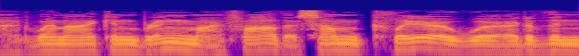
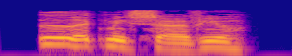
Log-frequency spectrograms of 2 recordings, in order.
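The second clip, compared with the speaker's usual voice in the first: stammering, stuttering, voice shaking, much higher pitch; 5 semitones higher than usual. Arran kneels in haste before his lord and speaks, stammering, voice shaking. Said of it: "stammering, ... his voice shook".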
